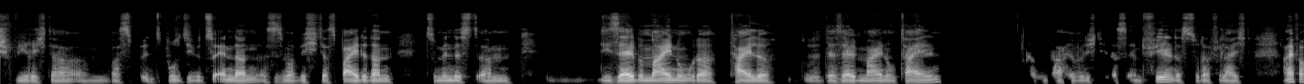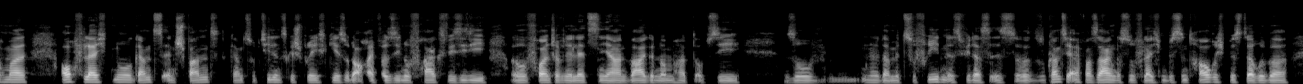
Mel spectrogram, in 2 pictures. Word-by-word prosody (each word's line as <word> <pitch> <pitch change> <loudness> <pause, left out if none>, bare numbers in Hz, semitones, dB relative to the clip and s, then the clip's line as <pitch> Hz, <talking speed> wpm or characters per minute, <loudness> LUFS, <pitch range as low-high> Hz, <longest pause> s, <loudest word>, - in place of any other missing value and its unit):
schwierig, 95 -2 -2
da, 80 -1 -4
ähm, 85 -2 -13
was 80 -1 -5
ins - - -9
Positive 95 -2 -5
zu - - -1
ändern. 100 +1 +2
Es - - -6
ist 95 - -7
immer 85 -2 -3
wichtig, 90 - -4
dass - - -4
beide - - +5
dann 85 -1 +1 0.3
zumindest, 90 0 -2
ähm, 85 -1 -3 0.8
dieselbe 90 +2 +6
Meinung 90 +1 +5
oder 85 -2 +1
Teile, 90 -1 +4 0.3
äh, 85 +3 -9
derselben 90 +2 +1
Meinung 90 +1 0
teilen. 100 +4 +1 0.9
Ähm, 90 - -15
daher 90 +1 -6
würde 90 0 -6
ich - - -6
dir - - -24
das - - -6
empfehlen, 110 +4 0
dass 95 -1 -3
du - - -7
da - - -2
vielleicht 90 -1 -5 0.3
einfach 120 - +3
mal 110 -1 +5 0.3
auch 115 - +6
vielleicht 110 -2 +5
nur 110 -2 0
ganz 105 +3 +1
entspannt, 105 +2 0
ganz 95 0 -7
subtil 110 - -4
ins 105 - -4
Gespräch 100 -1 -2
gehst 100 -1 -1
oder - - +3
auch - - -5
einfach - - +1
sie 95 +1 -4
nur 95 -1 -1
fragst, 100 0 -1
wie 95 - -2
sie 100 +2 -4
die 95 -2 -1 0.2
eure 95 0 0
Freundschaft 95 +1 +3
in - - -1
den - - +1
letzten 95 0 0
Jahren 90 -1 +3
wahrgenommen 95 0 +1
hat, 90 - -5
ob - - -8
sie 90 0 -4 0.4
so, 90 0 -3 0.4
ne, 100 0 -6
damit 90 +1 -2
zufrieden 115 -1 -2
ist, 100 - -5
wie - - -4
das 95 - 0
ist. 95 - -5
Äh, - - -4
du 90 +3 -13
kannst 120 +1 +1
ihr - - +5
einfach 105 -1 -1
sagen, 105 0 +6
dass 95 - -4
du 100 - -5
vielleicht 95 0 -1
’n - - -8
bisschen 95 +2 -2
traurig 110 +1 +1
bist 105 -2 -5
darüber, 95 0 +3
95 Hz, 205 wpm, -24 LUFS, 90-100 Hz, 0.9 s, dieselbe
